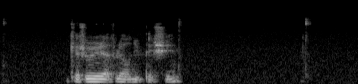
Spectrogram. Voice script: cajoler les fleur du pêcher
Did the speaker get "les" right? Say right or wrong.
wrong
